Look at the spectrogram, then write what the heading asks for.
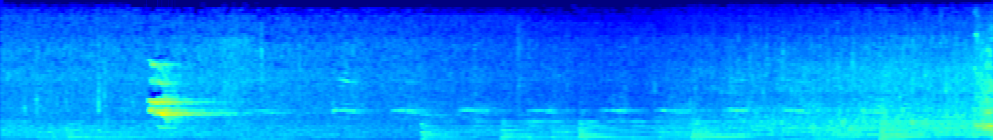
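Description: flowing river water

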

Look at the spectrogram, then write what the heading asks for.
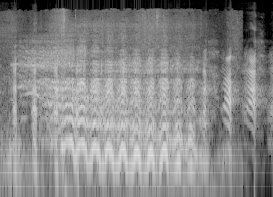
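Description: horse neighing

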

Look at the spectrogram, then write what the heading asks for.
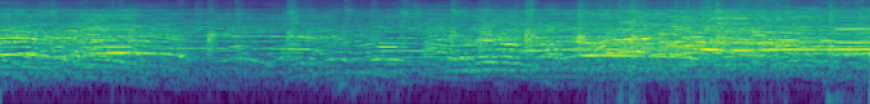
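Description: audience shouting praise

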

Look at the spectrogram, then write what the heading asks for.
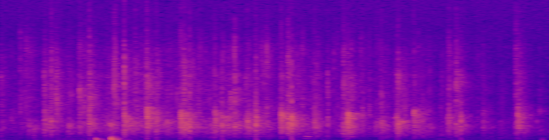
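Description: audience applause

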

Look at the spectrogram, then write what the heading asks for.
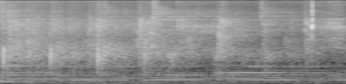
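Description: audience applauding

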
